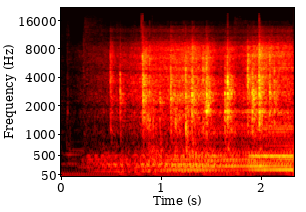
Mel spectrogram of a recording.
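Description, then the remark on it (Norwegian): A sliding door slowly grinding open, something apparently stuck in its track, with a rough, rasping rattle over a low, groaning drone that grows louder across about two seconds; no voices. “Er det skivedøra di, sa? Altså? Ja. Som åpnes veldig sakte.”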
